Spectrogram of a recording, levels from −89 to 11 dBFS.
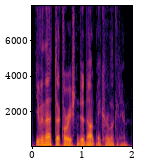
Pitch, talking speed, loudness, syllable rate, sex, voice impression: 90 Hz, 300 wpm, -18 LUFS, 7.7 syllables/s, male, very masculine, very middle-aged, very thick, slightly relaxed, powerful, slightly bright, hard, soft, clear, fluent, cute, cool, slightly refreshing, sincere, very calm, mature, very friendly, very reassuring, very unique, elegant, wild, sweet, lively, kind, very modest, slightly light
